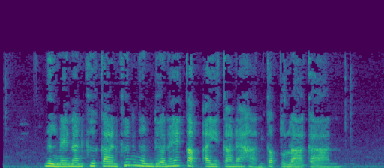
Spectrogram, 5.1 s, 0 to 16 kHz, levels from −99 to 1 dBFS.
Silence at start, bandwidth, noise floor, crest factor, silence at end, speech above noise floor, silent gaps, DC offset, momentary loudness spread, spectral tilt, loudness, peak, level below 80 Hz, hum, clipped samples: 0.6 s; 11.5 kHz; -53 dBFS; 22 dB; 0.55 s; 30 dB; none; under 0.1%; 8 LU; -6.5 dB/octave; -23 LUFS; -2 dBFS; -56 dBFS; none; under 0.1%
